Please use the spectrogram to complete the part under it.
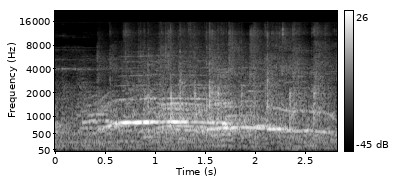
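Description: Wedding guests applaud and cheer as a crowd, a steady wash of clapping with voices mixed in, fairly loud and continuous throughout.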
